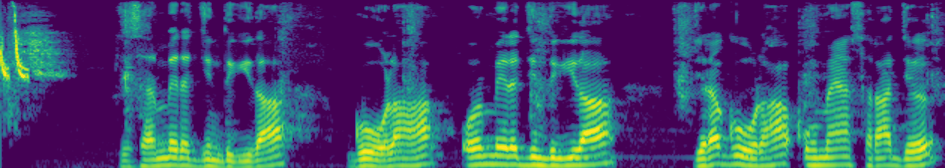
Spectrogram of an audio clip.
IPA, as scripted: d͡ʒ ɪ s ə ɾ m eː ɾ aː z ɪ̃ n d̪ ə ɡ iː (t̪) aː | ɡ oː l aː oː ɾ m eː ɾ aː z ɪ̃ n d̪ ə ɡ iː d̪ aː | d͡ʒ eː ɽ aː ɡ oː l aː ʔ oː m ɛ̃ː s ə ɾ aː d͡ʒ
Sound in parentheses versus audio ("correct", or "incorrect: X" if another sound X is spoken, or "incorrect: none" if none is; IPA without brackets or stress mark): incorrect: d̪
